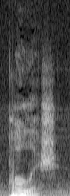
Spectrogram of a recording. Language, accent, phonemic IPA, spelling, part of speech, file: English, US, /ˈpoʊlɪʃ/, Polish, adjective / noun, En-us-Polish.ogg
- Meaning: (adjective) Of, from or native to Poland, or relating to the Polish language; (noun) 1. The language spoken in Poland 2. A breed of chickens with a large crest of feathers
